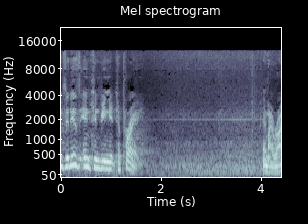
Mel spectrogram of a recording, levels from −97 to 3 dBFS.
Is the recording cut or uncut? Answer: uncut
